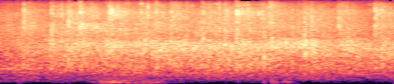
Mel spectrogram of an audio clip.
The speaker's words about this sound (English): You read that, you know, you should get a little round of applause. Why not?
